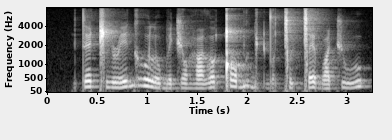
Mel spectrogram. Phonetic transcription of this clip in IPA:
t ɛ˩˧˩ ǁ i˩ ɹ e˨˦ ɡʱ o˦˨ l o˩ b ɛ˩ t͡ʃ ɔ˩ ɦ ɑ˩ ð ɔ˨˦ ǃ ɔ˦˨ b ɯ˦˨ ɡ e˩ ʈ d̪ ɔ˩ ǀ ɯ˩ ǀ ɛ˩˧˩ b ɑ˩ t͡ʃ u˨˩˦

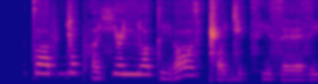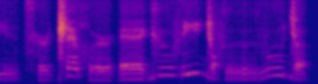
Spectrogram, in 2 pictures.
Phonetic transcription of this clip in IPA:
t̪ ɔː˥ f ɟ ɔ˥ pʰ ʌ˩ ç ə˞˥ ɲ ɔ˥ t̪ i˩ ɾ ɔː˥ z ǁ ɔ˩ ɟ i˩ t͡sʰ i˩ z ɛː˩ z iː˩ r t͡sʰ ə˞˩ ǁ ɛ˥ χʷ ə˞˩ | ɛː˩ ɡʲ uː˥ v ɾ iː˥ ɟ ɔ˩ f r u˩ r v uː˥ ɟ ʌ˩

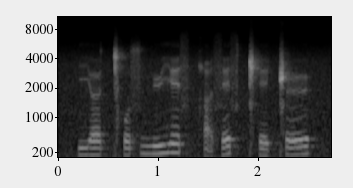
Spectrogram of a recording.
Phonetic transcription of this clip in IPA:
j œ˩ ǀʰ o˩ s ɦ y˧˥ j e˥ s qʰ ḛ˩ s e˥ s ǁʰ e˩ ǁ ø˧˥

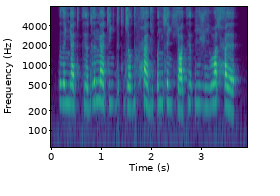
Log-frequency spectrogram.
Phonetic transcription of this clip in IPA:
ð ɛ ɲ æ t͡s kʲ ʌ d ɣ ɛ ŋ æ t͡s i ʎ d ɛ̰ t͡s d͡z ʌ ɡ ɪ f ħ æ ɡ i ʔ ʌ ɲ s ɛ ʎ ç ɑ kʲ ʌ ʔ i ʒ i β ɑ s ħ ɛ

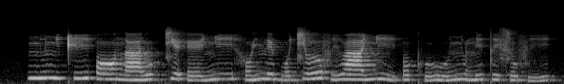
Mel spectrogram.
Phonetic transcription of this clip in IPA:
ɲ u˧˥ ɲ i˧ kʰ iː˧˥ ʔ ɔː˧ n aː˩ l u˧ k̚ t͡ɕ e˥˨ ʔ eː˩ ɲ iː˧ h o˩˧ j n e˧ b o˩˧ t͡ɕ ɤː˧˥ f i˩˧ ʋ aː˧ ɲ iː˥˨ ʔ o˧˥ kʰ u˩˧ ʋ u˩˧ ɲ u˥˨ n i˧˥ t̪ i˧ s u˧ f iː˩˧

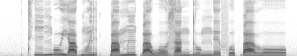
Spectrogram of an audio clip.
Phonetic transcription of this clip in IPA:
tʰ iː˨ ŋ uː˦ j a˨ ɡʷ ĩ˨˦ r k͡p a˨ m ĩ˦ ɓ a˨ w o˨ z a˨ n d u˦˨ ŋ e˨ f ʊ˦ ɓ a˦˨ β oː˨

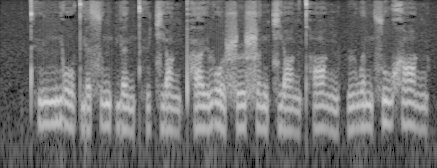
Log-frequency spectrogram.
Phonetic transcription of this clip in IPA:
t̪ʰ y˧˥ n n̪ j o˨˩ ʊ̯ t̪ j ɛ˦ s ʊ˥˩ ŋ p j ɛ˨˩ n t̪ʰ y˦ t͡ɕ j ɑ˨˩ ŋ pʰ a˧˥ ɪ̯ ɻ o˨˩ ʊ̯ ʂ ɻ̩˥˩ ʂ ə˧˥ n t͡ɕ j ɑ˨˩ ŋ t̪ʰ ɑ˥˩ ŋ | ɻ w ə˧˥ n s u˥ x ɑ˥˩ ŋ

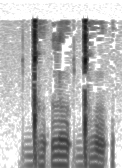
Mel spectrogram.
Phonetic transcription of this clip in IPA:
ɡ͡ǃ o ʔ l o ʔ ɡ͡ǃ o ʔ

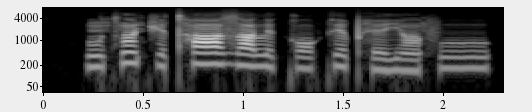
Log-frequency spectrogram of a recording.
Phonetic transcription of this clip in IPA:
ũ˨ t͡s ã˦ t͡ʃ ɪ˨ tʰ aː˦ z a˦ l ɪ˨ k ɔ˨˦ k e˦ pʰ e˨ j ã˨ f uː˦

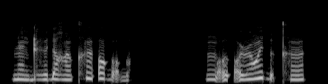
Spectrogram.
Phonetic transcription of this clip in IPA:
ɳ ɛ̃ ɡ ɖʱ ø ɗ ə ʁ ə̃ ʊ̯ kʰ ə̃ ʔ ɔ ɠ ɔ̰ ɡ | ŋ ɔ̰ ʊ̯ ʔ ɔ̰ ʊ̯ ɭ ɔ̃ ɪ̯ ɠ ə̰ kʰ ə̃

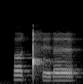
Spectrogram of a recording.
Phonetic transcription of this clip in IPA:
ʌ ǃʰ e ɾ ɛ

